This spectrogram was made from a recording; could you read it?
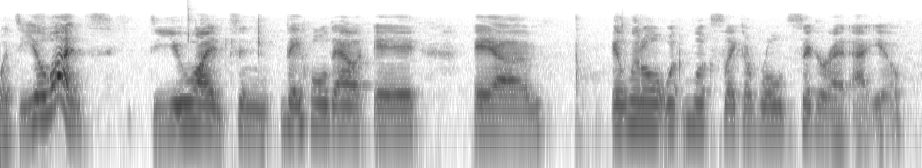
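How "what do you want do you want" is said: loud, big put-on cat-creature voice. Voicing a tabaxi character offering a gift: Khajiit voice. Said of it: "I gotta get my Khajiit voice".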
